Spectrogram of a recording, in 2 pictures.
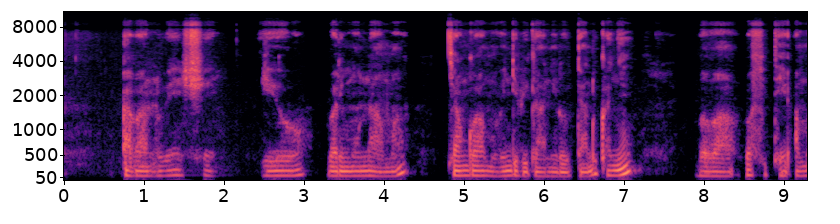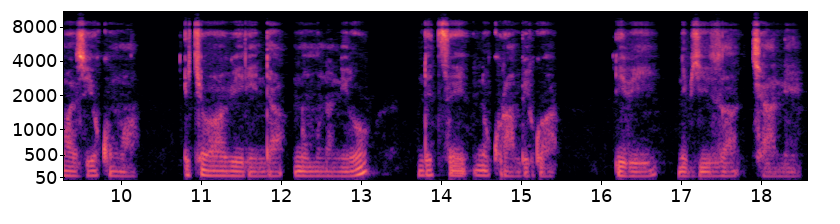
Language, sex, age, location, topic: Kinyarwanda, male, 18-24, Huye, government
